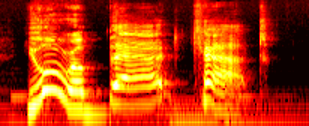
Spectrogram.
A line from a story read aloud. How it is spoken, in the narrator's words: Juicebox cried from the other room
